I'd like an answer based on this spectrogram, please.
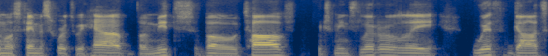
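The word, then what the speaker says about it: בְּמִצְוֹתָיו: B'mitzvotav, b'mitzvotav. The yud is silent in these forms right here.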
